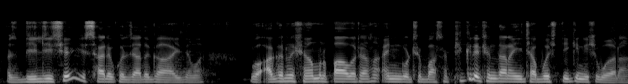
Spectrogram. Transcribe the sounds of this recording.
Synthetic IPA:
ɐs̬bilit͡ʃʰiisaːɾeːkʰozʲjaːd̪aɡaːid̪ema | ɡoʔɐ̰ɡɐɾnɐʃaːmɐɾpaːʋɐʈʰaːs̬ãːʔɐ̰niɡoʈt͡ʃʰibaːsãːpʰikɾeːt͡ʃʰind̪aːɾãːjit͡ʃʰaːbəst̪iːk̬init͡ʃʰubəːɾãː

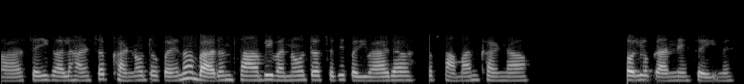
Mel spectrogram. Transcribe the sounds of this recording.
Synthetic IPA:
ɦaːsɐɦiɡaːlɦãːẽsɐb̚kʰɐɾnõt̪opɐenabaːɾə̃nsãːbʱiʋɐnõt̪ɐsɐd̪ʱepɐɾɪʋaːɾdasɐbsaːmaːnkʰɐɾna | tɔːlokaːnẽsɐɦimẽ

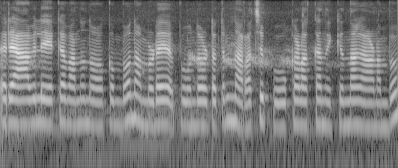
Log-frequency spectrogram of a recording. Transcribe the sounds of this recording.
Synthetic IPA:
ɾaːʋilejkːeʋɐnːuno̞ːkːumbo̞ːnɐmːuɽe̞puːnd̪o̞ːʈːɐt̪ːilnirɐt͡ɕːɨpuːkːɐɭɐkːenːikʲːunːɐkaːɳumbo̞ː

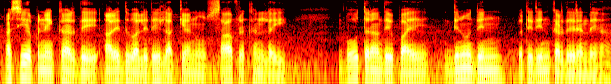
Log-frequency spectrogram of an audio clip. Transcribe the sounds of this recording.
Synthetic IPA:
əsĩːəpneːkəɾd̪eːaːlɪd̪ʋaːleːd̪eːɪlaːkejãːnũːsaːpʰɾəkʰːənləiː | bɔːt̪ːəɾãːd̪eːʊpaːeː | d̪ɪnõːd̪ɪnpət̪eːd̪ɪnkəɾd̪eːɾɛ̃ːnd̪eːɦã̰ː

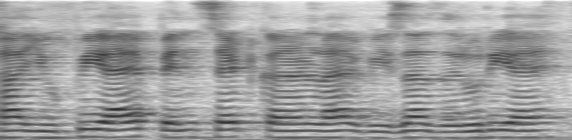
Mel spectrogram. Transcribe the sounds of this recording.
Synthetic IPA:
ajupiajpenseʈkəɾəɳlajʋid͡zad͡zəɾuːɾiːaɦe

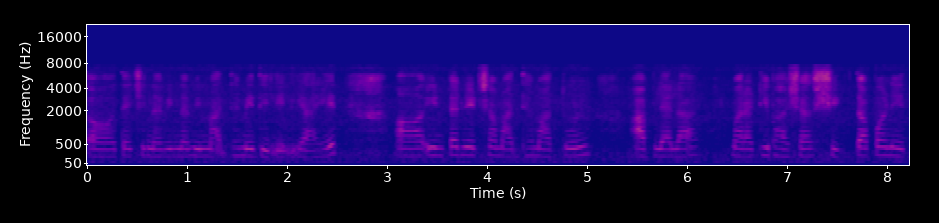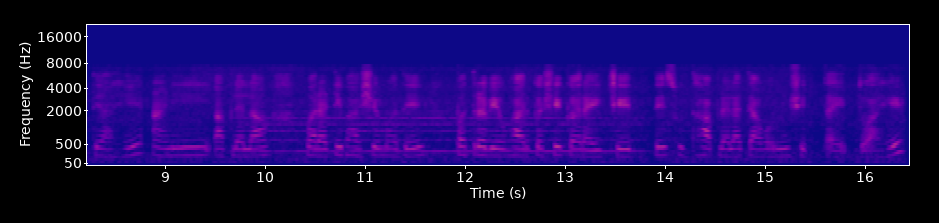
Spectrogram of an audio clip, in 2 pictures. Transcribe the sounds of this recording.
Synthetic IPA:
t̪jat͡ɕiːnəʋiːnːəʋiːnmad̪ʱjəmiːd̪ilḛlḭːaɦet̪ | iɳʈəɾneʈt͡ɕjamad̪ʱjəmat̪uːn | a̰pljala | məɾaʈʰiːbʱaʂaɕik̚t̪apəɳjet̪eaɦeaɽ̃iapljalaməɾaʈʰiːbʱaʂeməd̪ʱːjepət̪ɾəʋjəʋɦaɾkəɕekəɾajt͡ɕet̪ːesud̪ʱːaːpljalat̪jaʋəɾuːnɕikt̪ajet̪oa̰ɦe

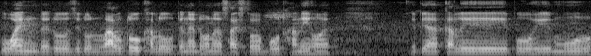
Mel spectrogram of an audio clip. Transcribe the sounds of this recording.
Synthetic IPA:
uwajntɛtʊzitʊlaltʊkʰalʊtɛnɛdʱɔɹɔnɛsajstɔboɦutxaniɦɔj | etijakalipuɦimuɹ

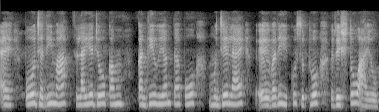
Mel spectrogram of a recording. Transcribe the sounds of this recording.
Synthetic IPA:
ɛ̃ːpoːɪd͡ʑɐɗɪ̃mãsɪlaːiːəd͡ʑoːkɐmkɐ̃nd̪iɦʊjənɪ̆t̪ɐpoːmʊ̃ɪ̃ɲd͡ʑelaːɪʋɐɾiɦɪkosʊʈʰoɾɪʃt̪oaːɦjoː

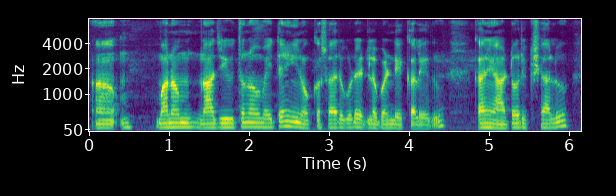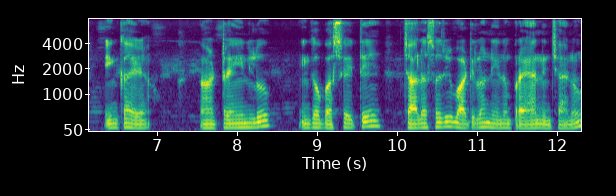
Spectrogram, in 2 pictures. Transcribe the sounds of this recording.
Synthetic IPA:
mɐnɐmnaːd͡ʒiːʋit̪ɐnɐmɐjt̪e̞ːniːnuɔkːɐsaːɾikuːɽaːiɖlɐbɐɳɖiɛkːɐle̞ːd̪ṵkaːniːaːʈo̞ːɾikʂaːluiŋkaː | ʈɾe̞jnlu | ḭŋkaːbɐsːɐjit̪e̞ː | t͡ʃaːlaːsaːɾiʋaːʈilo̞ːneːnupɾɐjaːniɲt͡ʃaːnu

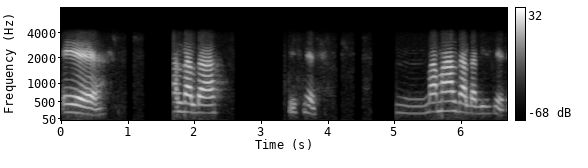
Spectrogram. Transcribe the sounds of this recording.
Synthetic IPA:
e | aldalda | bisnes | mamaldaldabiznes

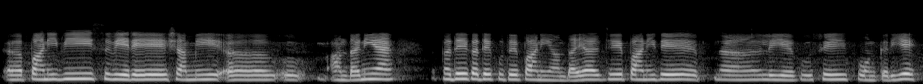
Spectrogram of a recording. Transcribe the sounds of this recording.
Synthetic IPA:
paːɽ̃iːʋiːsəʋeːɾeːʃaːmiː | ãːnd̪aːnĩːɛː | kəd̪eːkəd̪eːkʊt̪eːpaːɽ̃iːãːnd̪aːjɛːd͡ʒeːpaːɽ̃iːd̪eː | ləieːkseːpʰoːnkəɾɪjeː

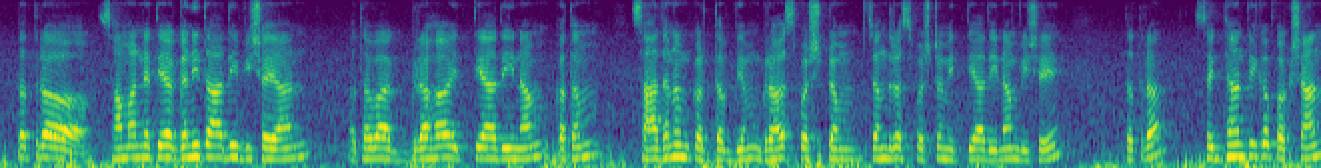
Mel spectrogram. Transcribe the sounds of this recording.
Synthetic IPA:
t̪ɐt̪ɾɐsaːmaːnjɐt̪ɐjɐɡɐnit̪aːd̪ʱiʋiʂɐjaːn | ɐt̪ʰɐʋaːɡɾɐɦɐit̪jaːd̪iːnaːmkɐt̪ʰɐmsaːd̪ʱɐnɐmkɐɾt̪ɐʋjɐmɡɾɐɦɐspɐʂʈɐmt͡ʃɐnd̪ɾɐspɐʂʈɐmit̪jaːd̪iːnaːmʋiʂɐje | t̪ɐt̪ɾɐsɐjd̪ʱjaːnt̪ikɐpɐkʂaːn

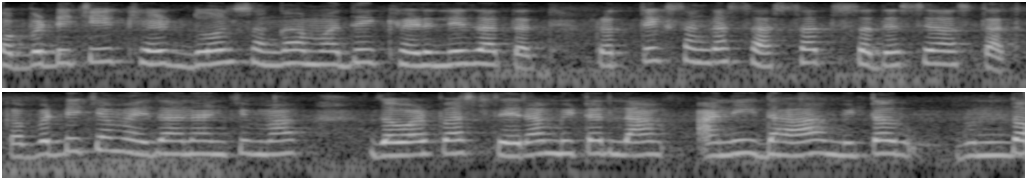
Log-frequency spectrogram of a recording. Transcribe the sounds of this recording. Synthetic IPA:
kəbəɖit͡ɕekʰeʈ̚d̪onsəŋɡʱaməd̪ʱːjekʰeɭled͡zat̪at̪ | pɾət̪jeksəŋɡʱasasat̪səd̪əsjəəst̪at̪kəbəɖit͡ɕjaməjd̪anaɲt͡ɕiːmaf | d͡zəʋəɭpast̪eɾamiʈəɾlama̰ɽ̃id̪ʱamiʈəɾ | ɾund̪ə

